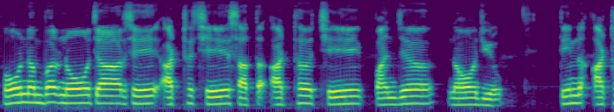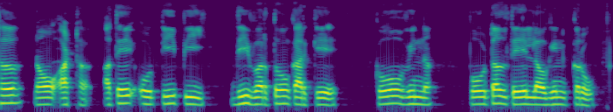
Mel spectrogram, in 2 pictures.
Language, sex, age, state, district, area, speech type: Punjabi, male, 18-30, Punjab, Mohali, rural, read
